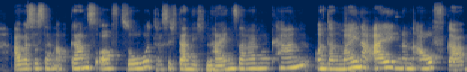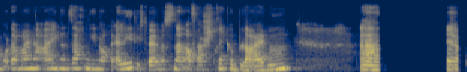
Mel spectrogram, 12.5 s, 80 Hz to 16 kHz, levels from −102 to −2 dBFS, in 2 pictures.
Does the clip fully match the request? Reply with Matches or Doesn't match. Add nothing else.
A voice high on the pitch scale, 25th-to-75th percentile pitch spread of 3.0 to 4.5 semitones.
Doesn't match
